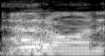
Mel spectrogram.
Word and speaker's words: ADON: ADON add-on. It's like add-on services.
